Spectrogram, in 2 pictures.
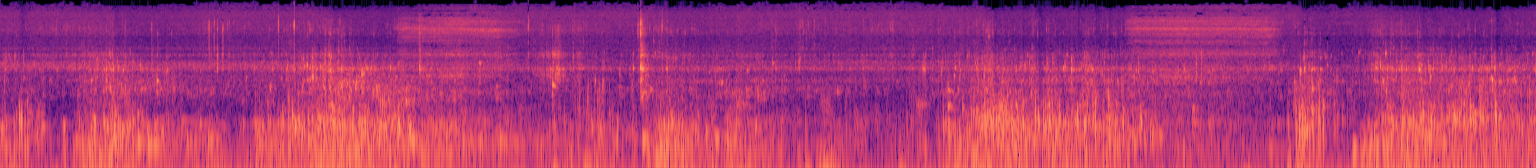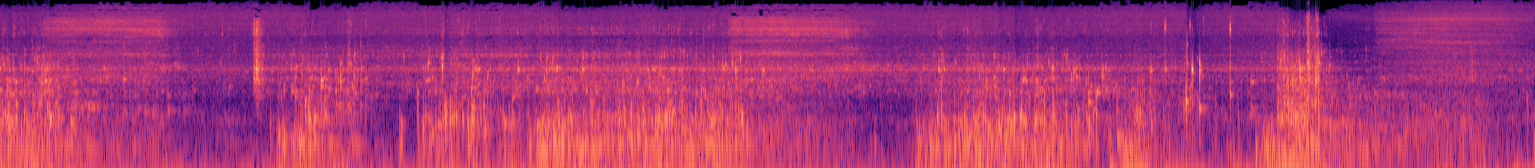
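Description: Muffled water gurgling and rushing, heard underwater, swelling and ebbing every few seconds.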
